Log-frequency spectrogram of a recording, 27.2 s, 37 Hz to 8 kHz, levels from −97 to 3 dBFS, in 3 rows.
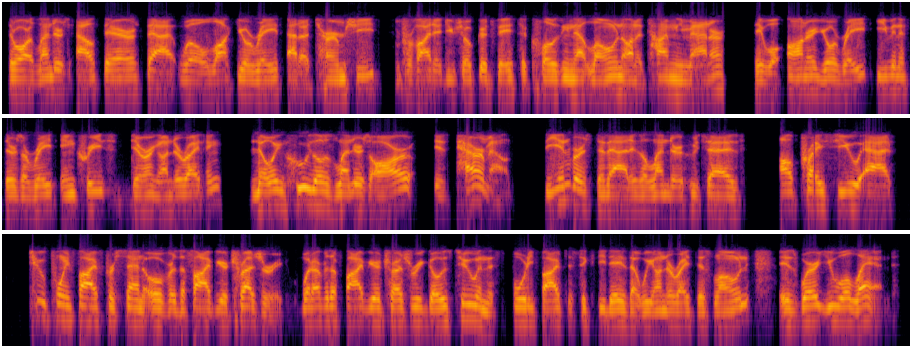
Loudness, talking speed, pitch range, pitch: -20 LUFS, 195 wpm, 105-120 Hz, 110 Hz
